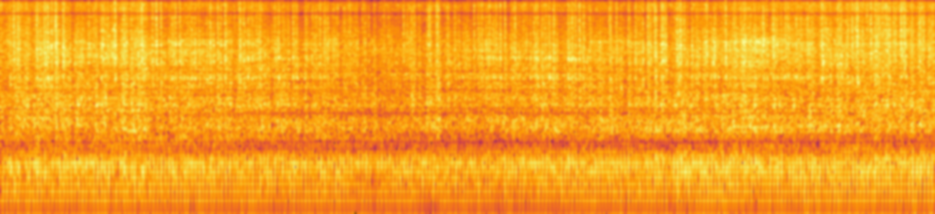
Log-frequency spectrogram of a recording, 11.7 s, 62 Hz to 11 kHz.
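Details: Vintage Craftsman 18" snowblower, rebuilt 3.5 hp Briggs single-cylinder, after carb fine-tuning: steady, even buzz at constant speed with no hunting or surging; well-tuned carburettor, normal running.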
